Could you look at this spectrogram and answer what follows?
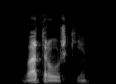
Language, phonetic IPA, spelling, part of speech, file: Russian, [vɐˈtruʂkʲɪ], ватрушки, noun, Ru-ватрушки.ogg
- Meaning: inflection of ватру́шка (vatrúška): 1. genitive singular 2. nominative/accusative plural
